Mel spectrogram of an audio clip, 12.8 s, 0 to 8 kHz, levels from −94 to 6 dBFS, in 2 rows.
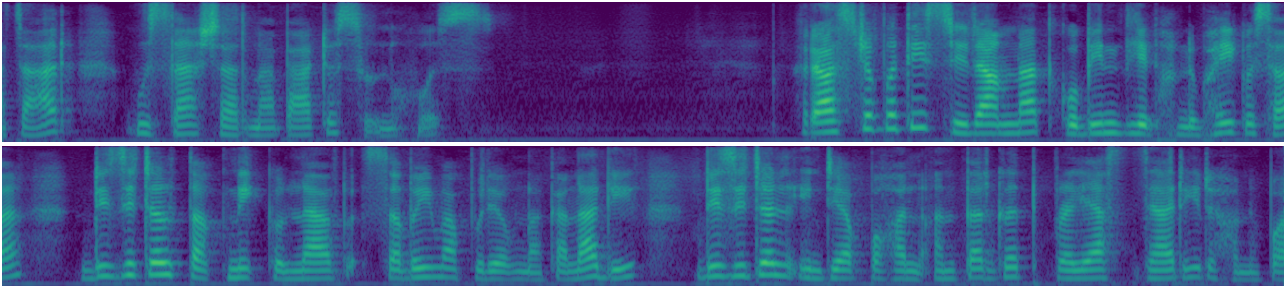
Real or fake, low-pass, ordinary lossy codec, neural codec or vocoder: fake; none; none; codec, 16 kHz, 1 kbps, FunCodec, trained on LibriTTS, 50 frames a second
